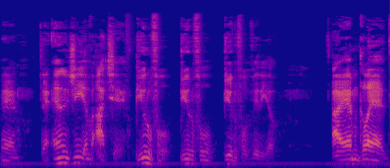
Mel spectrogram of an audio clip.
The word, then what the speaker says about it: Aceh: I should have known that the C is pronounced like SH, like a chair. Aceh. All right, man, the Energy of Aceh.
